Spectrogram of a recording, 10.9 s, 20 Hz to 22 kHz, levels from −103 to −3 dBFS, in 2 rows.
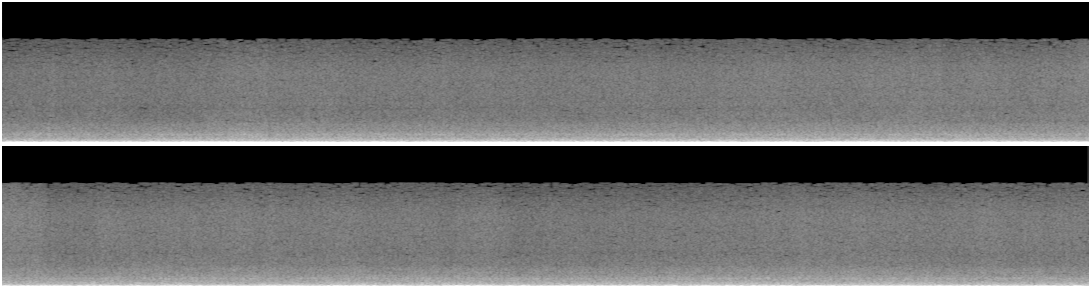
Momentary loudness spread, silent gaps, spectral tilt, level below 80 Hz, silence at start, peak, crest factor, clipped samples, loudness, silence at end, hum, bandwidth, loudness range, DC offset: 2 LU; none; -7 dB/octave; -16 dBFS; 0 s; -2 dBFS; 12 dB; under 0.1%; -17 LUFS; 0 s; none; 16 kHz; 1 LU; under 0.1%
